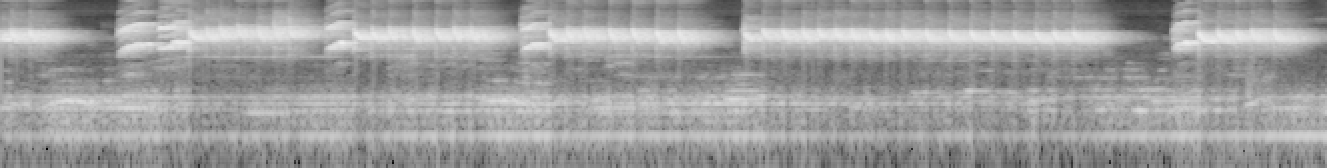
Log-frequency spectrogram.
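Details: Sooty-headed bulbul song used to train other birds: repeated long, loud high trills of rapid whistled notes, each opening with quick rising chirps, with brief gaps between bursts and a low background hum.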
